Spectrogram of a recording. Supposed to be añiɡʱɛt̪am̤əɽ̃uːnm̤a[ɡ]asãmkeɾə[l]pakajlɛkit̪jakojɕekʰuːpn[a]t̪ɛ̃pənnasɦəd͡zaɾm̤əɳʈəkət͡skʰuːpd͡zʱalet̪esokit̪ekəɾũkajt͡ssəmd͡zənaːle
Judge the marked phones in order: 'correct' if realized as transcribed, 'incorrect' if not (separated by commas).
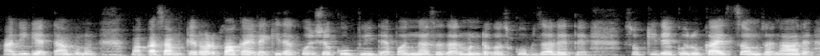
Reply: incorrect, incorrect, incorrect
